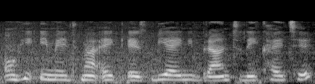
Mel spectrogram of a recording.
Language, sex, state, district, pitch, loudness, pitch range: Gujarati, female, Gujarat, Gandhinagar, 205 Hz, -15 LUFS, 190-220 Hz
